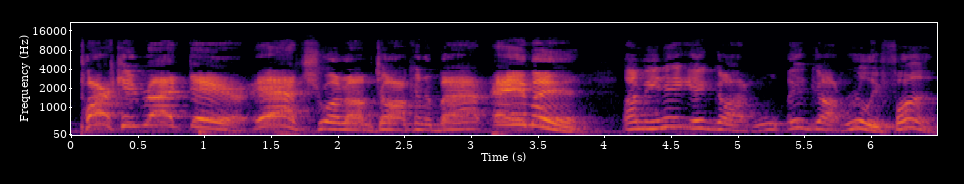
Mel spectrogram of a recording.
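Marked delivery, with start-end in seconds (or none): 0.0-3.8 loud, high congregation call-outs; excited church crowd shouting back; shouted amens. Retold or imitated. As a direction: holler it back at the preacher like the whole church. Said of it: "the whole church was saying".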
